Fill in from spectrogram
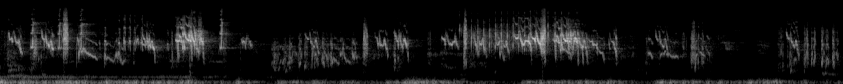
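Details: Budgerigar giving loud, fast chattering warbles and sharp chirps in several bursts separated by short pauses, with a faint low hum behind.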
